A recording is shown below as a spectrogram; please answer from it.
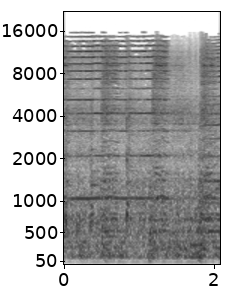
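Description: Drum and bugle corps hornline holding a loud sustained brass chord, with a few percussion strikes underneath.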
